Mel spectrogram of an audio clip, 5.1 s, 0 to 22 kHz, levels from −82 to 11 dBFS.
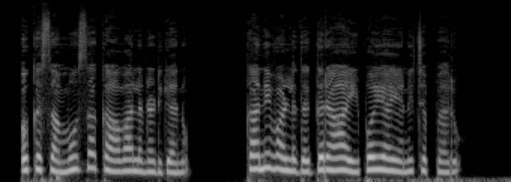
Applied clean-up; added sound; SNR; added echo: neural mask model DeepFilterNet 3.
